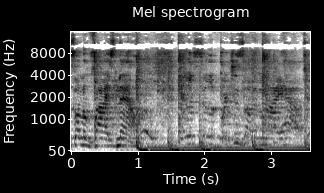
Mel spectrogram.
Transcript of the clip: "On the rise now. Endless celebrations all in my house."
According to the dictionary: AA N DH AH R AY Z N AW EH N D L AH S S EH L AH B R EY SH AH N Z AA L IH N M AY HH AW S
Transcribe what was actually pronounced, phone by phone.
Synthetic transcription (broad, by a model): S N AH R AY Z N AW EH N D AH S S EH L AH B R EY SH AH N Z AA N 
